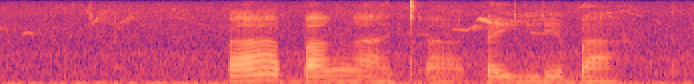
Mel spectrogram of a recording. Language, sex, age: Southern Sotho, female, 20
